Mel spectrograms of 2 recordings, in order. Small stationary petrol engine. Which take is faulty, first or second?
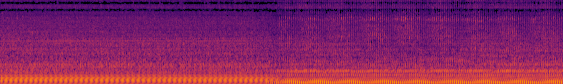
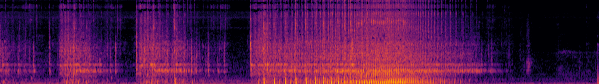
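second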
